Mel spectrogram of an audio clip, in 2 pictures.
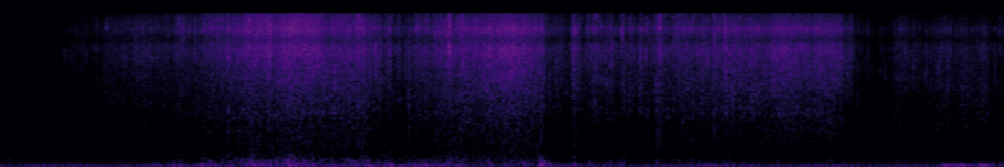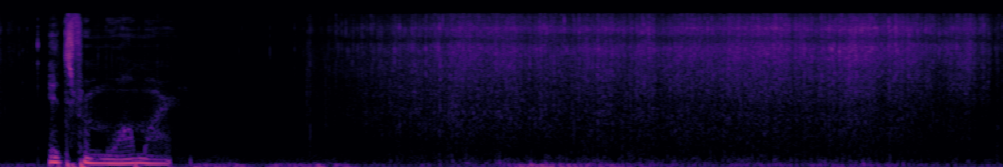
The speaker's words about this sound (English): I've got a little plastic bag in my possession right now, and I'm going to play with it some.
